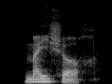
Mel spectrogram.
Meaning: nickel silver
- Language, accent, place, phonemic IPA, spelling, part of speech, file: French, France, Lyon, /maj.ʃɔʁ/, maillechort, noun, LL-Q150 (fra)-maillechort.wav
